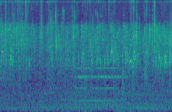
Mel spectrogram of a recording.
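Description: A duck gives a nasal, drawn-out call partway through, half buried in steady hiss and splashy background noise.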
